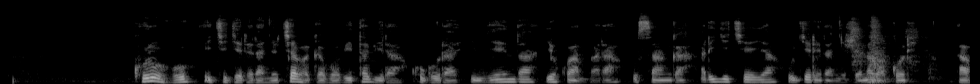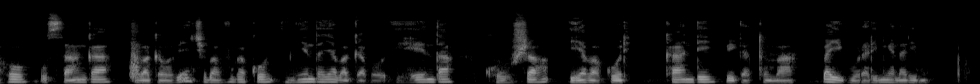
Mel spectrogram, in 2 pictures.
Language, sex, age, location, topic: Kinyarwanda, male, 25-35, Kigali, finance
